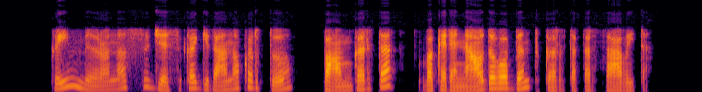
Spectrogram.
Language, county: Lithuanian, Kaunas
